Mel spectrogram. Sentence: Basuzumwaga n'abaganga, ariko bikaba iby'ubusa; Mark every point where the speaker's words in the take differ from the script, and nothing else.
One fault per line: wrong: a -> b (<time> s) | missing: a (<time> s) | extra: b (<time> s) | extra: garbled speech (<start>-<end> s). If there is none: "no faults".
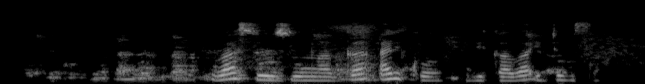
missing: n'abaganga (3.6 s)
